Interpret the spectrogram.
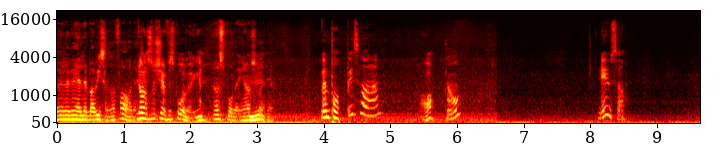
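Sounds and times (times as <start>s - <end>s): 
speech: 0.0s - 3.4s, 4.0s - 6.2s, 8.1s - 8.6s
Scania truck engine rumbling while driving away: 0.0s - 7.0s.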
